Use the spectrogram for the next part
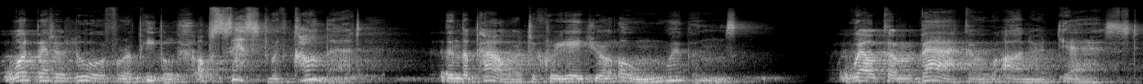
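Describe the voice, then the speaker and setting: The villainess of a fantasy game, taunting intruders with slow, theatrical riddles down the long stone halls of her throne world. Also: very deep voice, music in the background. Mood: teasing, ominous. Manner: theatrical, slow, savoring each word. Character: scheming alien witch queen, taunting, theatrical riddler. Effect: cavernous reverb. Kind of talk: dramatic video game monologue. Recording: long reverberant hall echo.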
